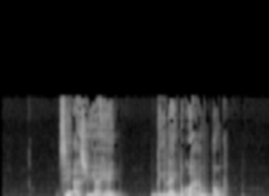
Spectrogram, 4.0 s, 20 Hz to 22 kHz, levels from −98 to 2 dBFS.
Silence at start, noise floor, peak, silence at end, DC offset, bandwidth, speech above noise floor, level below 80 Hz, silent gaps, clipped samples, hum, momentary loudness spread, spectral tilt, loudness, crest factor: 0.9 s; -65 dBFS; -2 dBFS; 0.65 s; under 0.1%; 11.5 kHz; 41 dB; -46 dBFS; none; under 0.1%; none; 11 LU; -4.5 dB/octave; -25 LUFS; 26 dB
